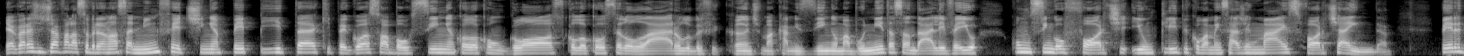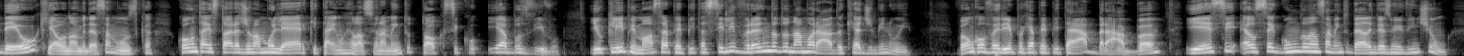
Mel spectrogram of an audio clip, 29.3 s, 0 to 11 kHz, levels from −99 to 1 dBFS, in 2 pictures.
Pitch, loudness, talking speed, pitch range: 150 Hz, -22 LUFS, 195 wpm, 130-165 Hz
